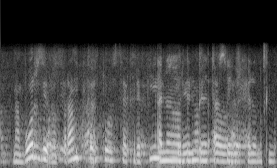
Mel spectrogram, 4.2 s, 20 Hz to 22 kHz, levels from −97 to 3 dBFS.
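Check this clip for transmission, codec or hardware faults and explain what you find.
Two faults are present: an uncancelled echo and an AMR rate drop.

Echo with no canceller runs through the whole clip. Every phrase returns about a third of a second later, roughly 10 dB quieter and thinner. The far end's loudspeaker feeds its microphone, and nothing subtracts that signal before it travels back.

An AMR rate drop starts at 3.30 s and lasts to the end. The sound turns rougher and more synthetic, with no gap and no loss of bandwidth. The light AMR-WB coding before this point gets coarser, which points to a drop from 12.65 to 8.85 kbit/s on a weak radio link.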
